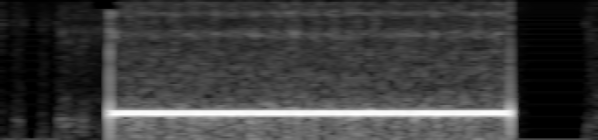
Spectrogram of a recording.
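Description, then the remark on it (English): A single steady electronic telephone ring tone sounds for about two seconds, loud over the line, then cuts off abruptly, leaving quiet with no answer. “No one's picking up the phone now.”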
